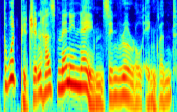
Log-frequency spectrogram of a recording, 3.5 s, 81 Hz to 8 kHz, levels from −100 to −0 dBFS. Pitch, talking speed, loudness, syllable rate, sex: 170 Hz, 135 wpm, -17 LUFS, 4.2 syllables/s, female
